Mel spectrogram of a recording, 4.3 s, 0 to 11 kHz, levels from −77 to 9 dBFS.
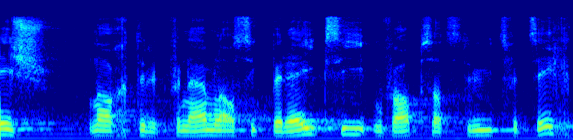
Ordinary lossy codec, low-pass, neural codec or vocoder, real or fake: none; 7.2 kHz; none; real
